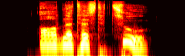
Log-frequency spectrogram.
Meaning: inflection of zuordnen: 1. second-person singular preterite 2. second-person singular subjunctive II
- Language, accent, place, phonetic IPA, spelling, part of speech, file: German, Germany, Berlin, [ˌɔʁdnətəst ˈt͡suː], ordnetest zu, verb, De-ordnetest zu.ogg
